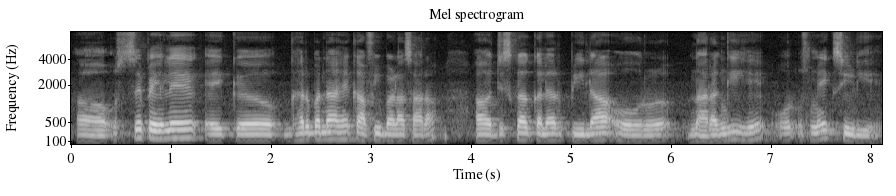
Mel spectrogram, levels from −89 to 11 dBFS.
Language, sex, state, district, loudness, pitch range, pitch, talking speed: Hindi, male, Bihar, Sitamarhi, -16 LUFS, 115-130 Hz, 120 Hz, 155 wpm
